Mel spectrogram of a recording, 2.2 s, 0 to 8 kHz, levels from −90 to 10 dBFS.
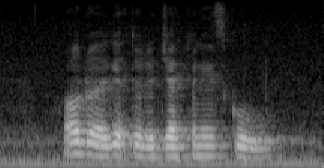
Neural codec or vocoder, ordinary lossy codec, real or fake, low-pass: none; none; real; none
